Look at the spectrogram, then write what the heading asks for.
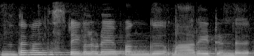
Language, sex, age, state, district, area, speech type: Malayalam, female, 18-30, Kerala, Kannur, rural, spontaneous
